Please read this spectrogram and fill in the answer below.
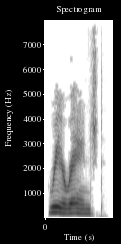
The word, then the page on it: rearranged: British English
